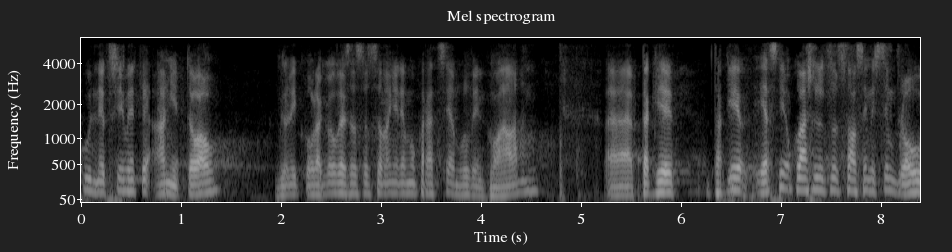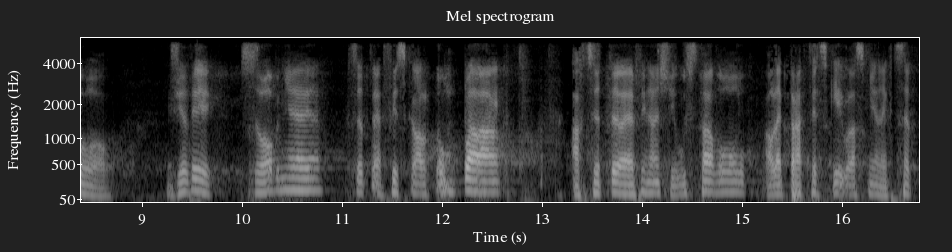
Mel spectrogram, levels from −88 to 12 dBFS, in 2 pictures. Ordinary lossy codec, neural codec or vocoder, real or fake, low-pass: AAC, 32 kbps; codec, 24 kHz, 1.5 kbps, HILCodec; fake; 5.4 kHz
